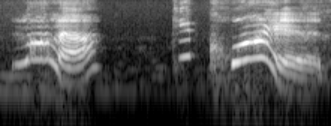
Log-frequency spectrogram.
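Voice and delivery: high squeaky pet voice, put on; the pet scolding grandma in a high voice; voicing the pet. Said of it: "Sabi niya".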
